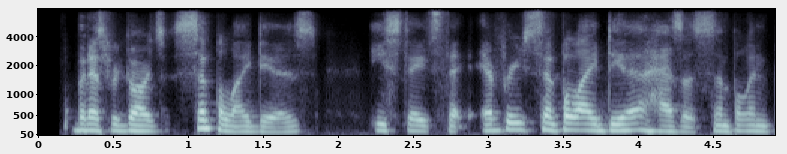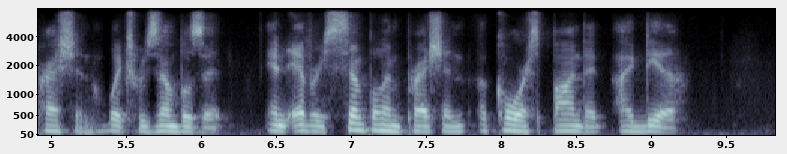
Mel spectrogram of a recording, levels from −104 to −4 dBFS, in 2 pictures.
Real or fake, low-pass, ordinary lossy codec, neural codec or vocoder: fake; 7.2 kHz; Opus, 64 kbps; codec, 16 kHz, 2 kbps, X-Codec, HuBERT features, trained on general audio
